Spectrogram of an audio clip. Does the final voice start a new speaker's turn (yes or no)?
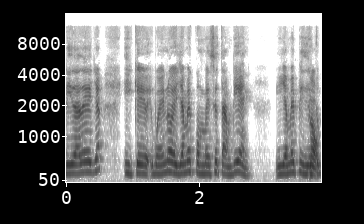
no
